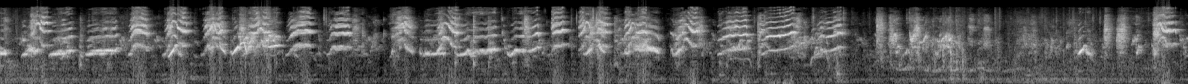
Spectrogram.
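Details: Quick repeated chirps and rising whistled notes from cockatiels, played to encourage breeding, pour out densely for about eight seconds, then give way to a softer, hissy, rustling chatter.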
